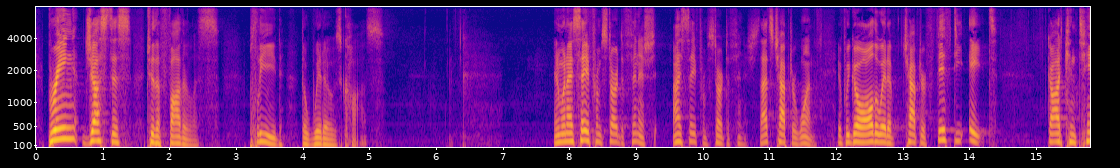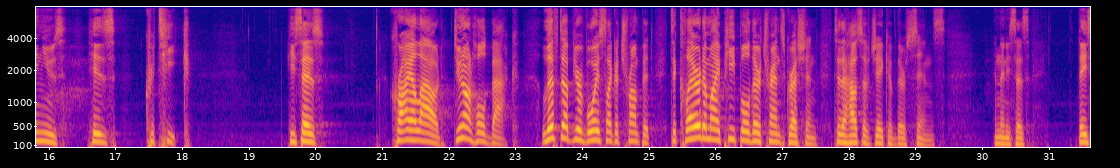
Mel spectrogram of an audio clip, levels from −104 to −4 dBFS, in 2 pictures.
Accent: American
